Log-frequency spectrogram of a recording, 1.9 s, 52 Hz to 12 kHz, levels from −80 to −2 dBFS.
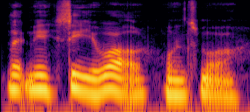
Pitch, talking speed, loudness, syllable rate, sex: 135 Hz, 225 wpm, -14 LUFS, 4.2 syllables/s, male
